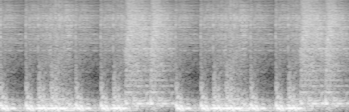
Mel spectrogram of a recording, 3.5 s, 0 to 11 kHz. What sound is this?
InduMetal Drums001 hearted
drums, loop, loud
